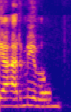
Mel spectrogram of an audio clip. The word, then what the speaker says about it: Army Bomb: Sí, Army Bomb.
